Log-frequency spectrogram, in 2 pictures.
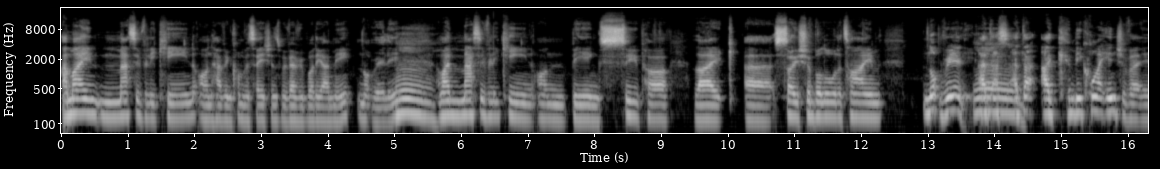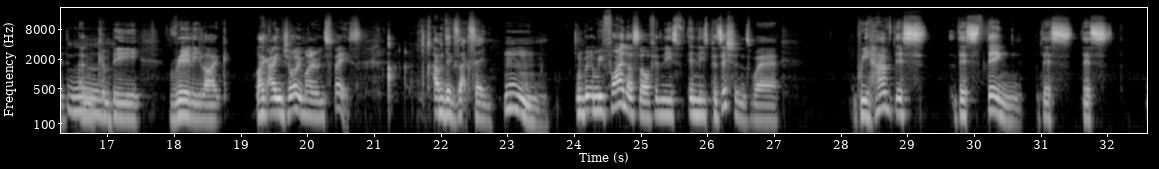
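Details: Stuttering (stammer) in an adult male singer who lives with it.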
